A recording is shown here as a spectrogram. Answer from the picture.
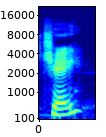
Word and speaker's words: Che: It's spelled with a C. It's like a C H I think it's Che. I Che. It's Che. Oh, Che. Sorry. That's Che. Um, I'm going to get there.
